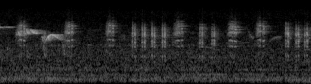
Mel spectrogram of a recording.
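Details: Sedge Warbler at a marsh edge with reedbed; a short whistled slide followed by spaced, scratchy chirping notes in quick clusters.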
